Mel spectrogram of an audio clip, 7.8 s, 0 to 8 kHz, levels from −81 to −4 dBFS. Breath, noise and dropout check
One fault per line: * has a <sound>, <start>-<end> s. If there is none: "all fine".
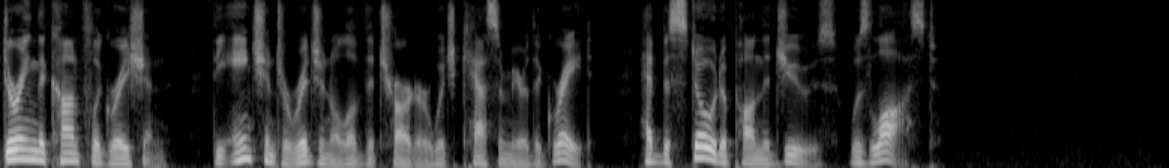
all fine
